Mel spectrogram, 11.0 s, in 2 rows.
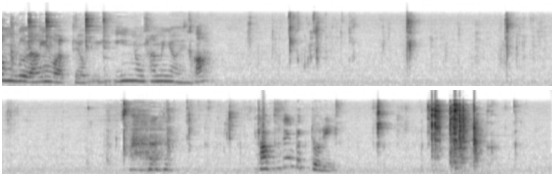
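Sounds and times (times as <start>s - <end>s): soft wet chewing: 2.3s - 9.8s, 10.4s - 10.8s.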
